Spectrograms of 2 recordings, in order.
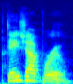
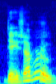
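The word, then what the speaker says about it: déjà vu: gonna like my sins deja brew this is a word pronouncing it right no it's deja brew I checked it okay I checked it no stage of root I'm listening I'm just as shocked as you one word deja vu d UJ ABR e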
